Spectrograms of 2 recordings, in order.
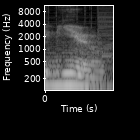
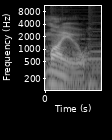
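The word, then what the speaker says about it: Mieu: it's supposed to be pretty sure it's supposed to be Mew right I'm pronouncing it Mayu why would you pronounce it like that I used to pronounce it do that I have I used to pronounce it Miu when I was like 15 it's a Pun It's Mew kind of like in the first Fantasy Star game where the cat was named meow they're all for [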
